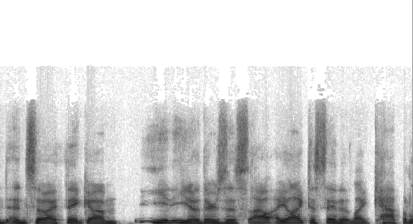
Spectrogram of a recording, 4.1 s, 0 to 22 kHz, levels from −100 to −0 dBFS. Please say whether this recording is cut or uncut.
cut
